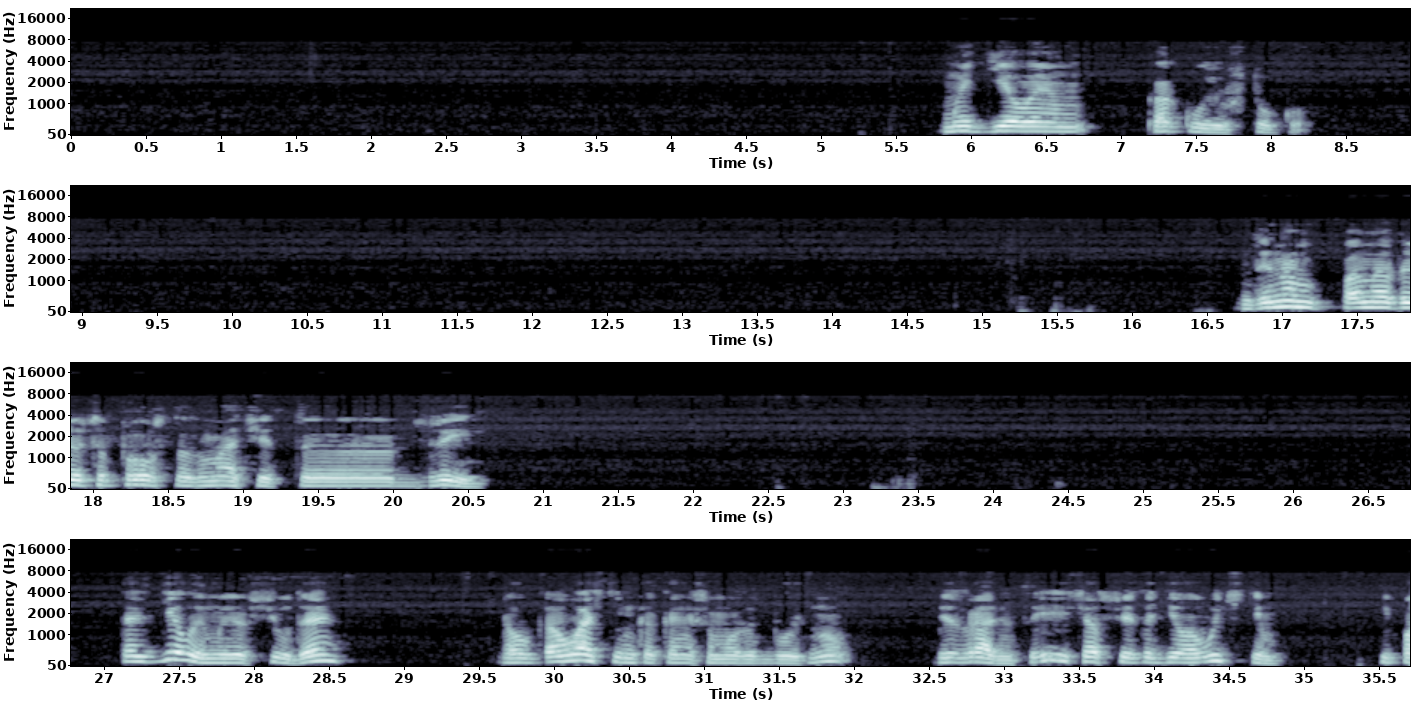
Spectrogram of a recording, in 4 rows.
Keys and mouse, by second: 30.1 e, 34.3 e.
